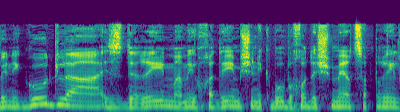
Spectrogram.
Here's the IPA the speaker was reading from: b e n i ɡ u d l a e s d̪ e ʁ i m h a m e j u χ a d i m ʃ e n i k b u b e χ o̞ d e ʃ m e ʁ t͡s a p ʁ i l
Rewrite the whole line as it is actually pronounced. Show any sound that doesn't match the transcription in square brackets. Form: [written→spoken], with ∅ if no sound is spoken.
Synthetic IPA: b e n i ɡ u d l a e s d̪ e ʁ i m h a m e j u χ a d i m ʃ e n i k b u b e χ o̞ d e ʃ m e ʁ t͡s a p ʁ i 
